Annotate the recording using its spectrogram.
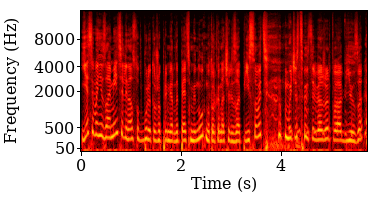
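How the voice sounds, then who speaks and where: A woman with a non-native accent talks at a very fast pace in a fairly high pitch, with lively intonation and very even loudness. Noticeable background noise is present. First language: not Russian (speaking Russian). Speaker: podcast host. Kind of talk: casual chat.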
